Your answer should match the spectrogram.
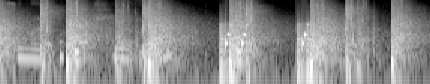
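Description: A sniper tower fires in a tower defense video game against zombies, producing many sharp, loud gunshot cracks at irregular intervals, each decaying quickly before the next.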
